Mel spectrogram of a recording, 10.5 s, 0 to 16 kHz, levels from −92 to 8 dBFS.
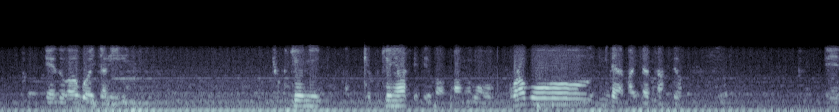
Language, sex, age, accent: Japanese, male, 40-59, native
